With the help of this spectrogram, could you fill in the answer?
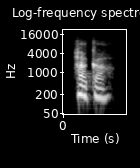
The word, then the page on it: haka: Indian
